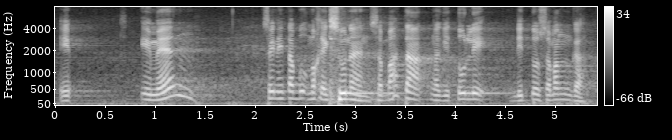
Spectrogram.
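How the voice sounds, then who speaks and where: Animated Cebuano priest preaching in a hall. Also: male voice, high-pitched, moderate pace. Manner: animated storyteller, acts out voices and laughs. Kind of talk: lively preaching with humor.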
